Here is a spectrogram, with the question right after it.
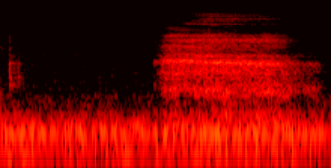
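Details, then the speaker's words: Sleeping dog snoring: a low steady rumble, then a long noisy, faintly whistling breath. "Kind of really wanting to, sorry if you can hear my dog snoring, move towards your manifestations."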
